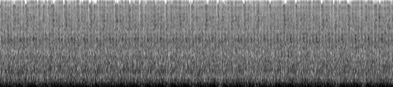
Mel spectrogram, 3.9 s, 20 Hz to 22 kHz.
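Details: Weber 40 IDF dual carburetors on a classic VW Beetle air-cooled engine, idling after synchronization, checked at 4 on the gauge: a loud, even, low idle with steady firing and no stumbling or hunting, carbs balanced.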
